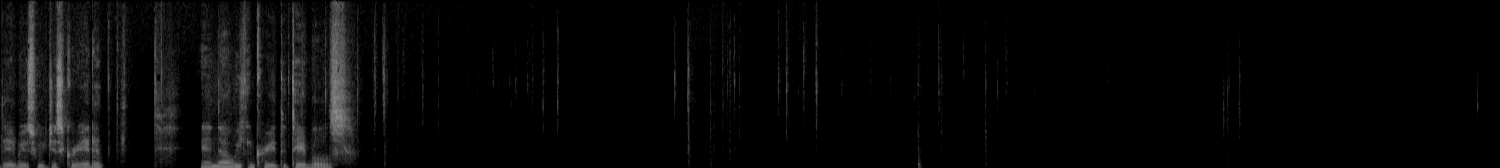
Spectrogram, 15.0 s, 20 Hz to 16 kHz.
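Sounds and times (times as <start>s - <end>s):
computer keyboard keystrokes: 2.8s - 4.3s.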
